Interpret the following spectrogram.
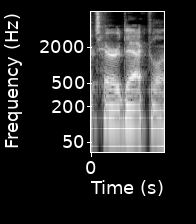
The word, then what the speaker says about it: pterodactyl: The joke is, why can't you hear a pterodactyl in the bathroom? I already forgot this joke. Because the P is silent.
